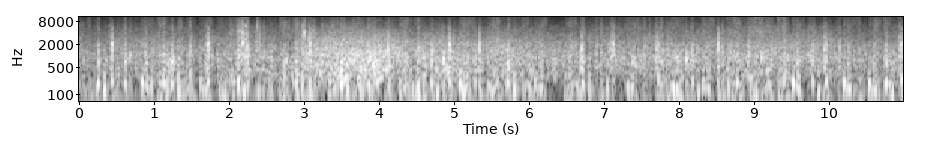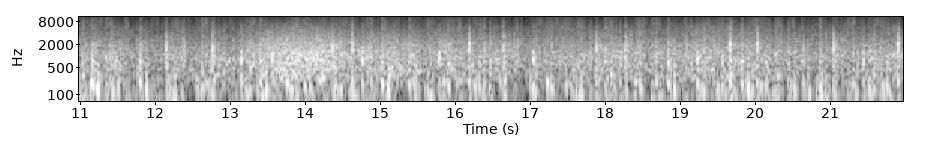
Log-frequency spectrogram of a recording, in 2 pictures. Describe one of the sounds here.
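A large creature's footsteps thud steadily on dry ground.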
